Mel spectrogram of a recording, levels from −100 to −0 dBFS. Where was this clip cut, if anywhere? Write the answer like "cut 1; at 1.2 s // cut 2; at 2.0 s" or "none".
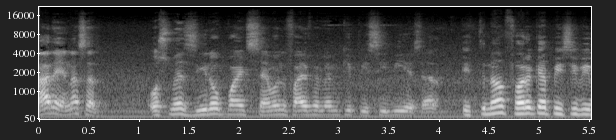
none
